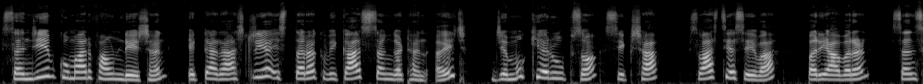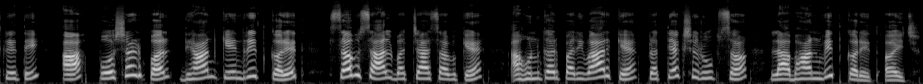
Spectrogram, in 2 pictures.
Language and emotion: Maithili, neutral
